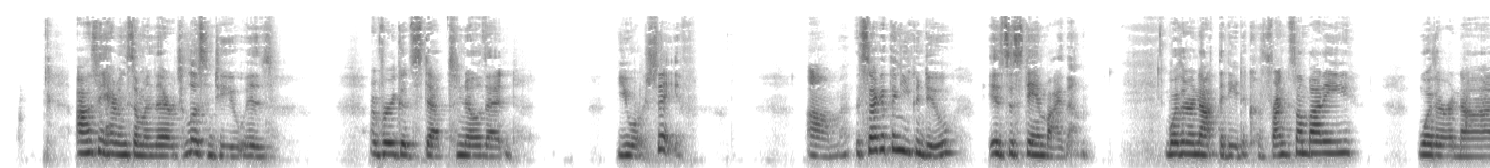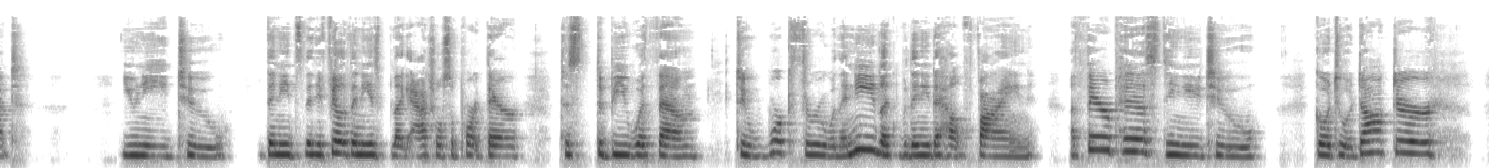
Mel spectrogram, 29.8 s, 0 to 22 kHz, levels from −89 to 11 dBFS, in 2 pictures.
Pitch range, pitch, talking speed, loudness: 210-245 Hz, 225 Hz, 165 wpm, -20 LUFS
